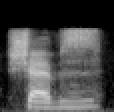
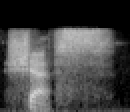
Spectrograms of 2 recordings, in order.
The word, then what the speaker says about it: chefs: It wouldn't be chefs. Okay, it's chefs with that voiceless S, okay? So if we don't have an ES at the end, okay, we pronounce that like an S sound, okay?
